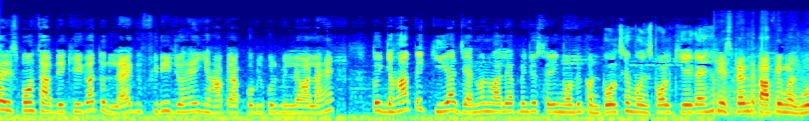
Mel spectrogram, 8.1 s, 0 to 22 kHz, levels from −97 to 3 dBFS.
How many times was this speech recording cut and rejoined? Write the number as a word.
two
